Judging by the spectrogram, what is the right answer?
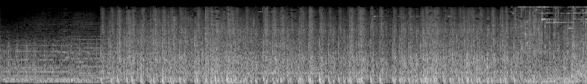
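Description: Film soundtrack: held notes of score music, then about a second in, several automatic rifles open fire together in rapid, continuous bursts that carry on to the end.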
